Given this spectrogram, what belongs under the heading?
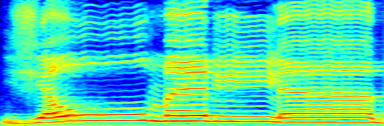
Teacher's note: جیسے یوم لا، اب میم کو لام کے ساتھ ملانا ہے تو ادھر ادغام بلا غنہ ہو رہا ہے، یعنی ادغام مع الغنہ نہیں ہے، یعنی غنہ نہیں کرنا۔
